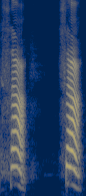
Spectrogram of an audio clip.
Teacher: जब जबान की नोक ऊपर के दांतों के किनारे को टच हो तो नरम आवाज में सा अदा होता है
